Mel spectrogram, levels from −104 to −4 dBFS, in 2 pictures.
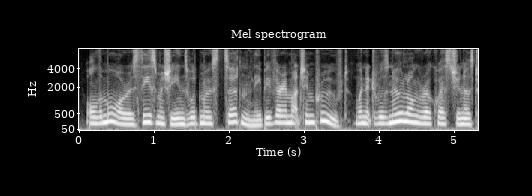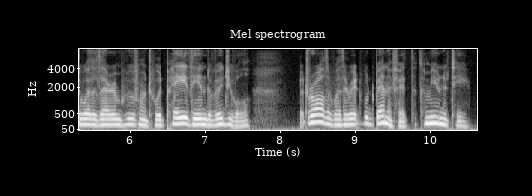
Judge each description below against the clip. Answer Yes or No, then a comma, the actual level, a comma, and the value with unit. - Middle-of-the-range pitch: Yes, medium, 180 Hz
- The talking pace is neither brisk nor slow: No, fast, 210 wpm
